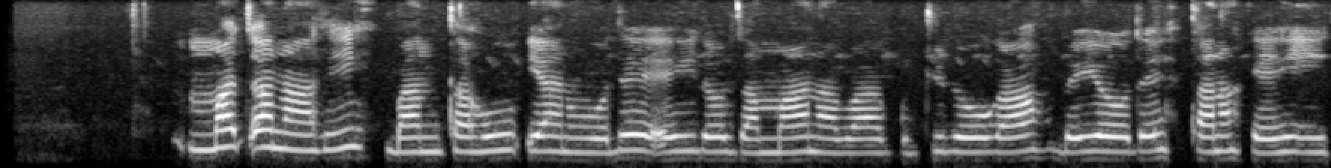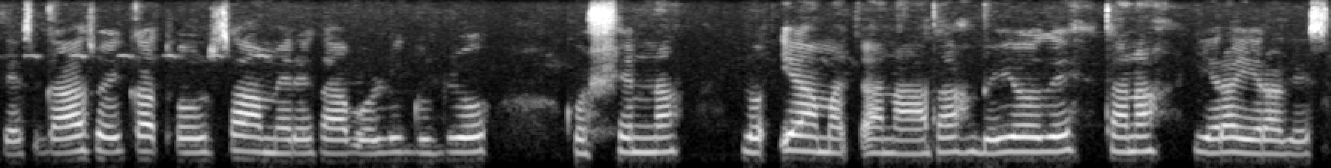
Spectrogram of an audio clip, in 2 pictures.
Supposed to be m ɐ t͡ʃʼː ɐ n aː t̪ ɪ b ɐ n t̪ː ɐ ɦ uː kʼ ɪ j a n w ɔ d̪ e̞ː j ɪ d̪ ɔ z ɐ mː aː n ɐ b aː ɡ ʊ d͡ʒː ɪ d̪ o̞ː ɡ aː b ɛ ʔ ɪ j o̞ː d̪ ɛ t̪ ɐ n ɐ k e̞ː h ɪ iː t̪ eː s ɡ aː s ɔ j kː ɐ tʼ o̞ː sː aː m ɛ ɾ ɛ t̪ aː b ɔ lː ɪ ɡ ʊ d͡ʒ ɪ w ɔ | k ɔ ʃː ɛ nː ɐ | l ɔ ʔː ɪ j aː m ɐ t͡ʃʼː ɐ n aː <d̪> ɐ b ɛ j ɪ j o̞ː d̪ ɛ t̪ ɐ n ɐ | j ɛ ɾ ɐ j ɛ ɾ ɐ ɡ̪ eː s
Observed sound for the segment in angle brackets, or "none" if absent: t̪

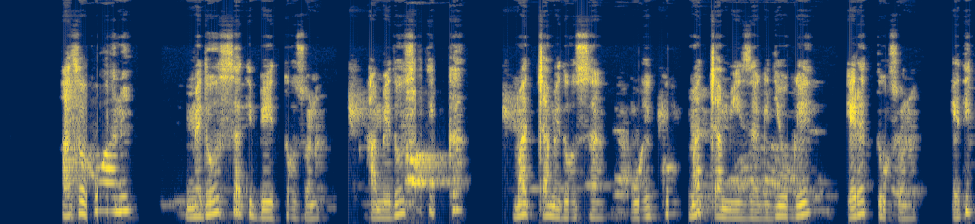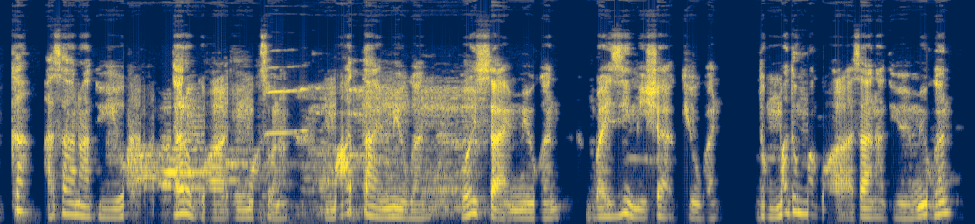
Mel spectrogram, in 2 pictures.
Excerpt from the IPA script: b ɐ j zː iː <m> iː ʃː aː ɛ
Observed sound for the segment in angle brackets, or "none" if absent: m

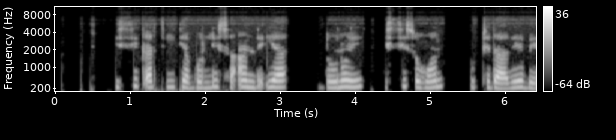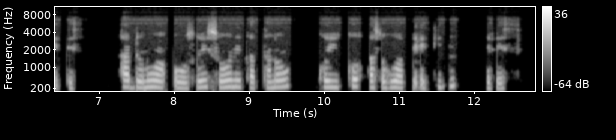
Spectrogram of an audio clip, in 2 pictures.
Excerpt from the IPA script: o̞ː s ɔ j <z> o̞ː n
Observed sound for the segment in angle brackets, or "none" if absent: s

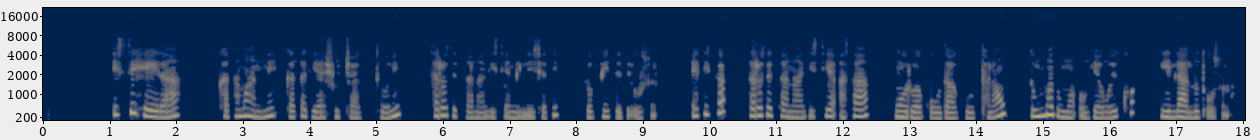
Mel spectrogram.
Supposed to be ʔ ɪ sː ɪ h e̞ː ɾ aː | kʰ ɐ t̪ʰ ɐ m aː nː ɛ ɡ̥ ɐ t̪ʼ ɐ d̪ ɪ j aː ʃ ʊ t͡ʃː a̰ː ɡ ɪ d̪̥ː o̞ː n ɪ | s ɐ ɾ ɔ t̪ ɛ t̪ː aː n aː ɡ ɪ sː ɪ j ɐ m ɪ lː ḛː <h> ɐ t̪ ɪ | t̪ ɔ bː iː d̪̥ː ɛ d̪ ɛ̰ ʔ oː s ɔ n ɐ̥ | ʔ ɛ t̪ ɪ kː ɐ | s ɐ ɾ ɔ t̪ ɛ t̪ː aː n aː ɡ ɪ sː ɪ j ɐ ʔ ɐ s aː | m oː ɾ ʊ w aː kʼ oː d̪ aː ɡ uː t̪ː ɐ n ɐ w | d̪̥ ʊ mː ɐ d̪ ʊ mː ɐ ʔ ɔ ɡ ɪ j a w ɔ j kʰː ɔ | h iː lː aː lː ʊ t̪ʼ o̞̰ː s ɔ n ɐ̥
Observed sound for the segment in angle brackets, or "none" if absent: ʃ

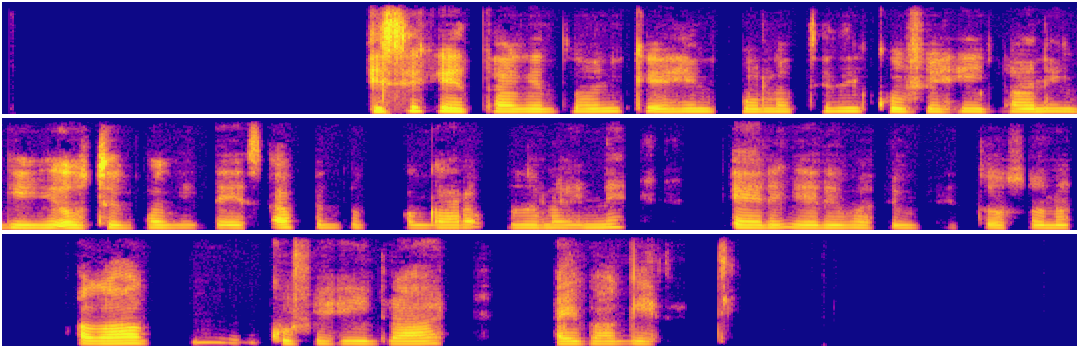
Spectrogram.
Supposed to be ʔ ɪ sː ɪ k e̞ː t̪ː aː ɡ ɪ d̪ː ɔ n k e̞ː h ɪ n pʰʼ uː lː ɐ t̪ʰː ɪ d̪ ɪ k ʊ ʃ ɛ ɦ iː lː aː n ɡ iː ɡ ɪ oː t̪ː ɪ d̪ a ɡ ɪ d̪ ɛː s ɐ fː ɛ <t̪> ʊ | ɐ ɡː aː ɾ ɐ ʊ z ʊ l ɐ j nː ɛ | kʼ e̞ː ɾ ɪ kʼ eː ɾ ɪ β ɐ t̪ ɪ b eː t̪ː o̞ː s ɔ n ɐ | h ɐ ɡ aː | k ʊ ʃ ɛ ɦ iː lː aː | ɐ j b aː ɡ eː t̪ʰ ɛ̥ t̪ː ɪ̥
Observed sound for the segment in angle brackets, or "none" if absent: d̪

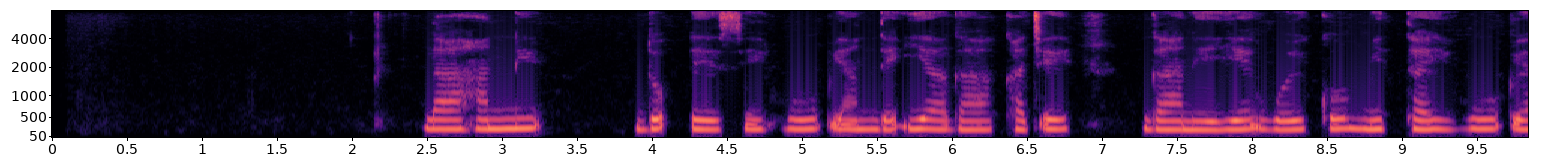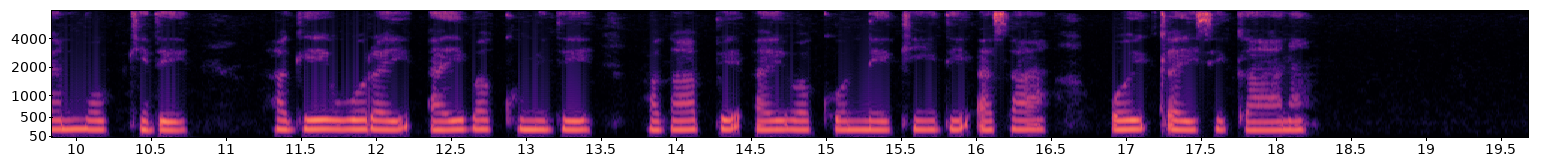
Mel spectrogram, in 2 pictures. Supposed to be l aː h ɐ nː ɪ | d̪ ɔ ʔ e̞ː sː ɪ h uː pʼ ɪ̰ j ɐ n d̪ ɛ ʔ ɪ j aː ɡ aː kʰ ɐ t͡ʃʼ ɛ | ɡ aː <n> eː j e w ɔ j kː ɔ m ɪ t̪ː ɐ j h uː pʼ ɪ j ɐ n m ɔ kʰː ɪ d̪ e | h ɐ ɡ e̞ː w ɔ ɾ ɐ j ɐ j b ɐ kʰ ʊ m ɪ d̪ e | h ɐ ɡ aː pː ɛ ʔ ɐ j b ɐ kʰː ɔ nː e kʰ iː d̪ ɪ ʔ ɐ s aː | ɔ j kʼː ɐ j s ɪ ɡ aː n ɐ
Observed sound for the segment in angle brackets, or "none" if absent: n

